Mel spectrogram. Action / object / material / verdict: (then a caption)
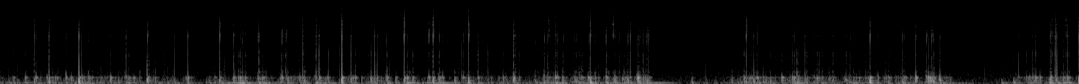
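scrape / steel mesh microphone grille / steel mesh / none. Long nails scratch across the bare, hollow, round steel mesh grille of a studio microphone, producing a rapid, crackly scratching with sharp, brief ticks over a hollow, low, rumbling body. The scratching runs in bursts with short pauses around the middle and near the end.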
